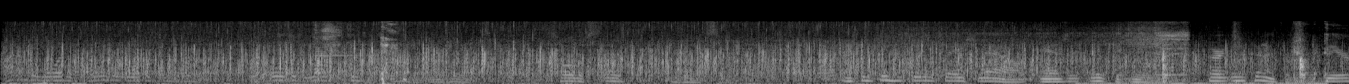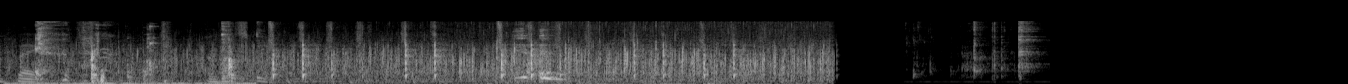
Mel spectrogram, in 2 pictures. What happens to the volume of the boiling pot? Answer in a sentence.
The loudness of the boiling pot goes down, then up.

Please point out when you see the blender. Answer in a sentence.
You can hear the blender from 8.8 to 11.9 s.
